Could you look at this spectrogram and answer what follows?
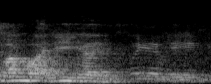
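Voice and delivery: slow, firmer call to the crowd; insistent repeat. Real, not acted. Preacher calls the congregation for a response, insistent repeat. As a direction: press them for a response.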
